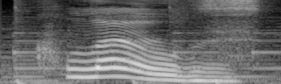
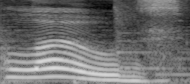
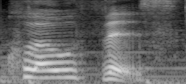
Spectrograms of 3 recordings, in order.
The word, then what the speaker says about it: clothes: OK, clothes, clothes, 这是正确的发音哦，因为很多人常把它发成 clothes, 这是错误的。 OK, clothes 的拼法是 C-O-O-T-H-E-S, 其实这个单字只有一个音节，而且后面的是发 z 的声音， clothes, OK, 下次不要再念错咯。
